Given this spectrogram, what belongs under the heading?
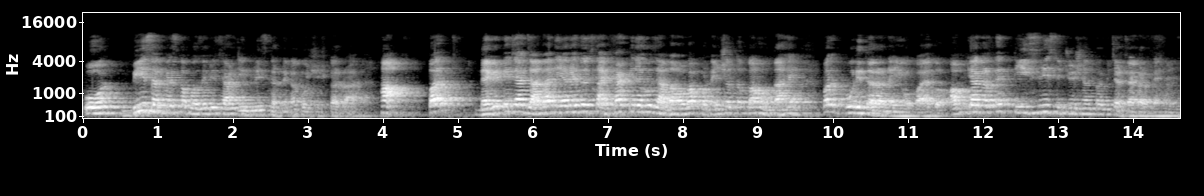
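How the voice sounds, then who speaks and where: A man's voice: high-pitched, big pitch swings, normal speed. A male physics teacher with a sore throat gives a classroom lecture, asking the students questions and answering them himself. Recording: echoey hall, voice from far off.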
